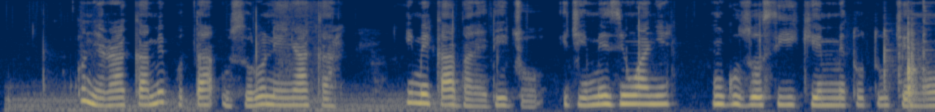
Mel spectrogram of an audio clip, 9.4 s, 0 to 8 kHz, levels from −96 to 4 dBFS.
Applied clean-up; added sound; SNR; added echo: none; Domestic sounds, home sounds + Wind instrument, woodwind instrument; 14 dB; none.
